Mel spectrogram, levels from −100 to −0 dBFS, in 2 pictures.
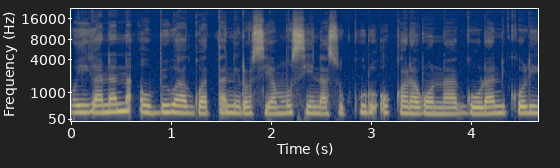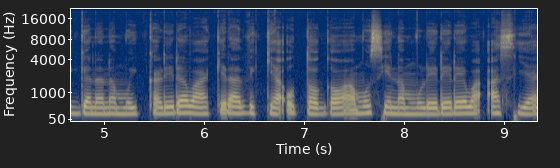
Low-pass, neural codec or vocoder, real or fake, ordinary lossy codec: none; none; real; none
